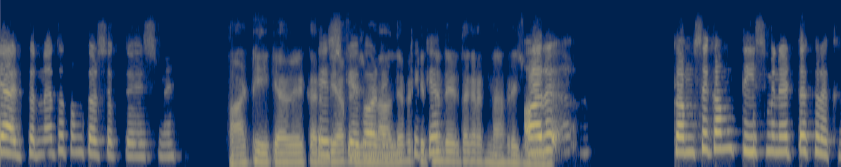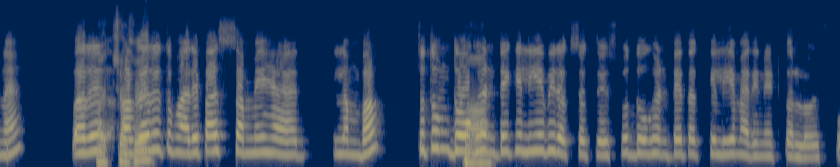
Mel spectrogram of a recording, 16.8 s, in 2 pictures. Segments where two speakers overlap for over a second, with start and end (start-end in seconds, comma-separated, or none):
3.2-4.4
